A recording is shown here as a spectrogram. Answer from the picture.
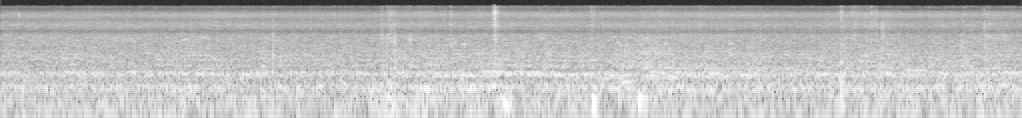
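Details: ['Swarm hum of Apis cerana at a bush nest holding honey mixed with pollen; quiet, unbroken droning with a few sharp taps and light rustles.']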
